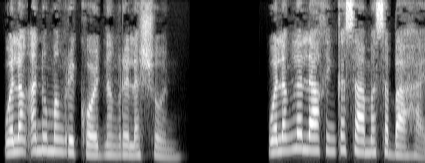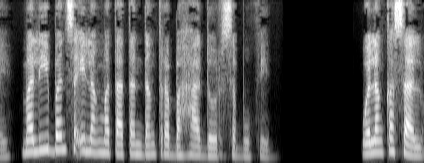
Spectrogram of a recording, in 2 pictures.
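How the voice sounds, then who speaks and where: A Filipino woman reads a dramatic story as its narrator. Her voice sits at an ordinary pitch for a woman. The sound is close and dry, with no room on it. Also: a little mellow, dry recording.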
